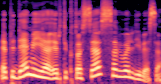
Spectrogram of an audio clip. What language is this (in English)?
Lithuanian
